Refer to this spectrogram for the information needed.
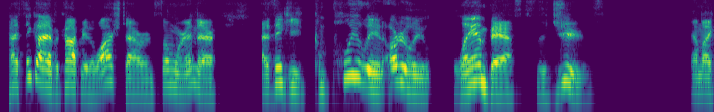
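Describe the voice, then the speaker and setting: A man's voice: fairly high pitch, no room sound. A man reading documents aloud and adding informal, conversational off-the-cuff commentary, often checking in with tag questions. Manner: conversational, often tags statements with "right?".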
